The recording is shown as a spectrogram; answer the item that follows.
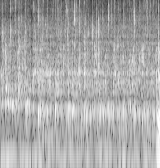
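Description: Tap water running steadily in a thin stream into a bowl of rice in a stainless steel sink, rinsing the rice until the water runs clear.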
